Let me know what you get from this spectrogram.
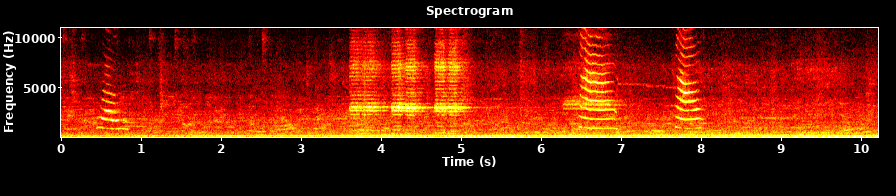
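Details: A little cat found wet in the rain and shivering from the cold gives high, bending meows: one early, then two close together near the end, over a steady low rumble with a burst of broadband noise midway.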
